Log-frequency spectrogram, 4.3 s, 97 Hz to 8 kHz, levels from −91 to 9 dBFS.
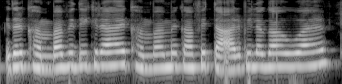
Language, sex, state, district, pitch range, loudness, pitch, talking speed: Hindi, female, Jharkhand, Deoghar, 230-250 Hz, -15 LUFS, 245 Hz, 210 wpm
